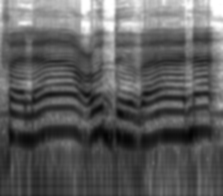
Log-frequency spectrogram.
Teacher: دال کے اوپر قلقلہ ہو رہا ہے کیونکہ دال کے اوپر ساکن ہے اور دال حروف قلقلہ میں سے ہے تو اسی لیے ہم یہاں پہ قلقلہ کریں گے.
